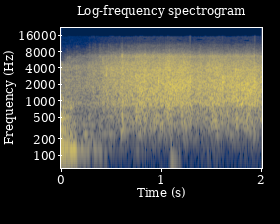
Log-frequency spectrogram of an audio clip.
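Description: Audience applauding, swelling over the first half second and then holding steady.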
